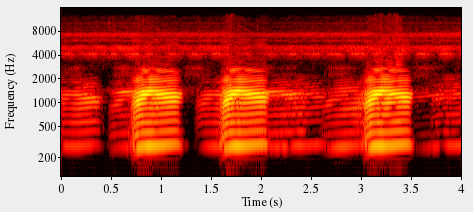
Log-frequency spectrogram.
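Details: Banded bullfrogs and frogs calling in the rain outdoors: three strong, buzzy, mooing bleats about half a second to a second long, joined by softer droning calls from more distant frogs.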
